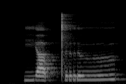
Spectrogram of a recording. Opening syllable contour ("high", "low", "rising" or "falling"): low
